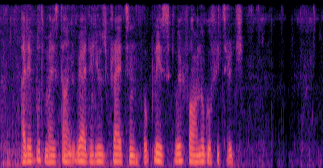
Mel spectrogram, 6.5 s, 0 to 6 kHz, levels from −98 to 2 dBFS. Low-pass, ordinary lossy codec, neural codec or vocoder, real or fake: 5.4 kHz; none; codec, 16 kHz, 4.8 kbps, FACodec; fake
